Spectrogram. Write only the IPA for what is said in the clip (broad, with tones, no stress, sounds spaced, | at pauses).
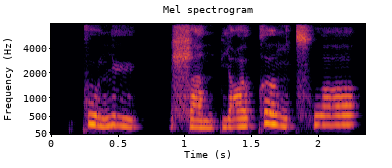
k u˥˨ n̪ y˥˨ | ʂ a˨˩ n p j ɑ˦ ʊ̯ k ɤ˥˨ ŋ t͡sʰ w ɔ˦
